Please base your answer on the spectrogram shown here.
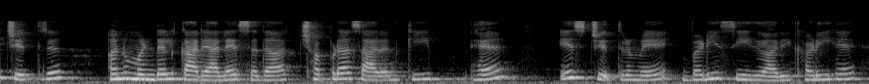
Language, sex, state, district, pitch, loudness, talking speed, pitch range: Hindi, female, Bihar, Saran, 235 Hz, -22 LUFS, 115 wpm, 215-255 Hz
